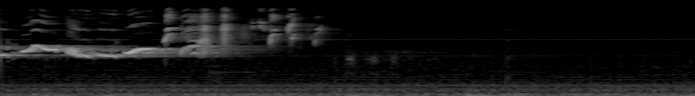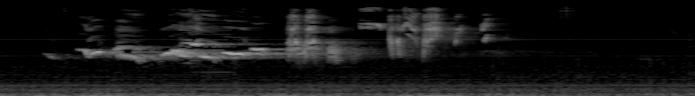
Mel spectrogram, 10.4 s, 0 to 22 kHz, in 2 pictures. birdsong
0.0 4.0, 5.5 9.2

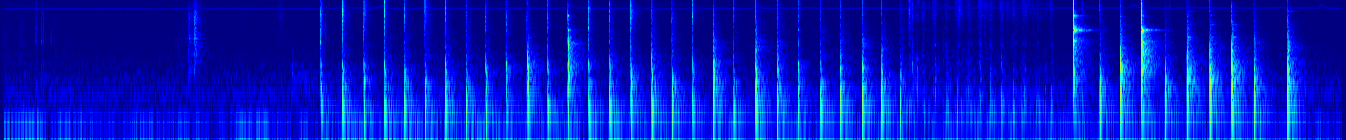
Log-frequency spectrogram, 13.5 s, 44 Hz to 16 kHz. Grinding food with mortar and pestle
3.3 12.5

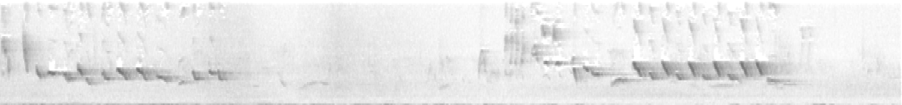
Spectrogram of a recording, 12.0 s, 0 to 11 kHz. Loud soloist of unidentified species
0.0 4.4, 5.8 10.7

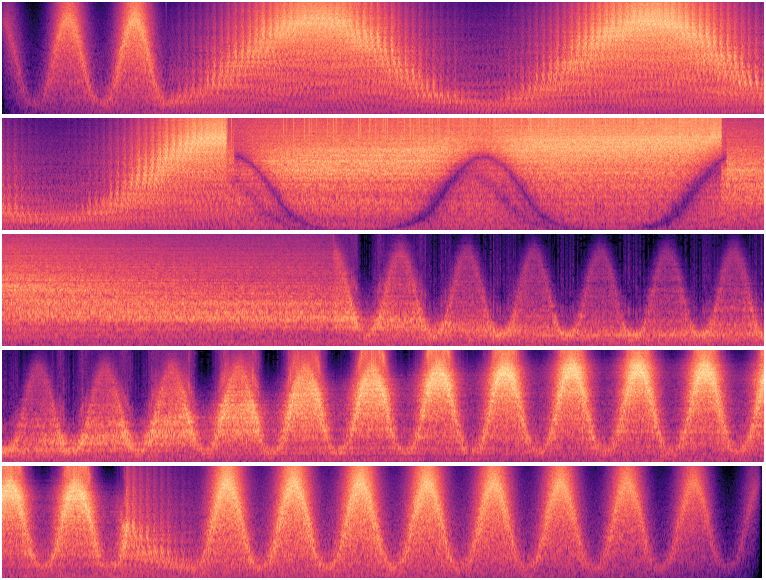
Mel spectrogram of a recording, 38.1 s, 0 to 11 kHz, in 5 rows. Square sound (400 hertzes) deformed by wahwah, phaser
8.4 38.0

